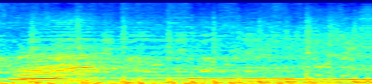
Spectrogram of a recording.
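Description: Car engine revving hard while the tyres squeal and skid on asphalt. The engine note climbs at the start, then holds and slowly sags in pitch.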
